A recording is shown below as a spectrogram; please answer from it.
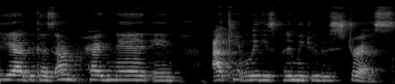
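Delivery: ordinary delivery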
